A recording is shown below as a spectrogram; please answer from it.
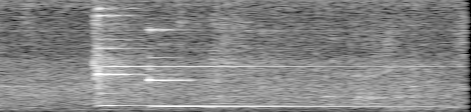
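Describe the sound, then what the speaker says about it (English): A single bell rings out in a quiz contest at a tertiary business championship, a quick double ding followed by a lingering, fading tone over a steady hum of room noise. "Let me hear the bell from KNUST."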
